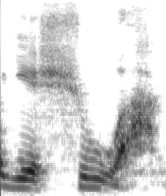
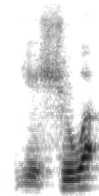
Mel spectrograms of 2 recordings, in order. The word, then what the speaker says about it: Yeshua: de el nombre arameo Yeshua. Y generalmente los de Galilea hablaban arameo, por lo tanto, su nombre en realidad sería Yeshua o Yeshu, ¿ok?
